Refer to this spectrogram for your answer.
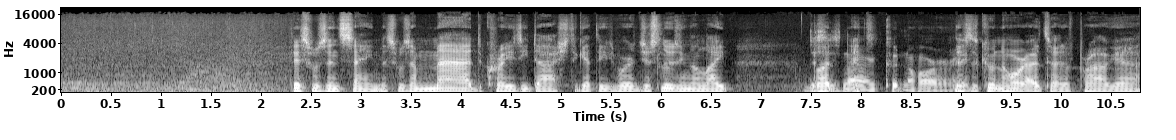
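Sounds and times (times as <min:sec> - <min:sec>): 
heavy special-effects rain pouring over a film set: 0:00.0 - 0:03.9
speech: 0:02.3 - 0:10.7.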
